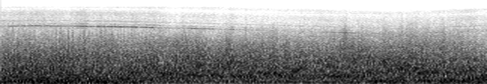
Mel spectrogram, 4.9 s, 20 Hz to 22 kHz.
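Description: Jet aircraft roaring past in the video game Battlefield 6, a steady, dense, broadband rush of engine noise filling the whole stretch at fairly constant loudness, with no talk.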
